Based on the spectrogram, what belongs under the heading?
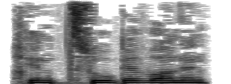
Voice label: "hinzugewonnen", German; adjectives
